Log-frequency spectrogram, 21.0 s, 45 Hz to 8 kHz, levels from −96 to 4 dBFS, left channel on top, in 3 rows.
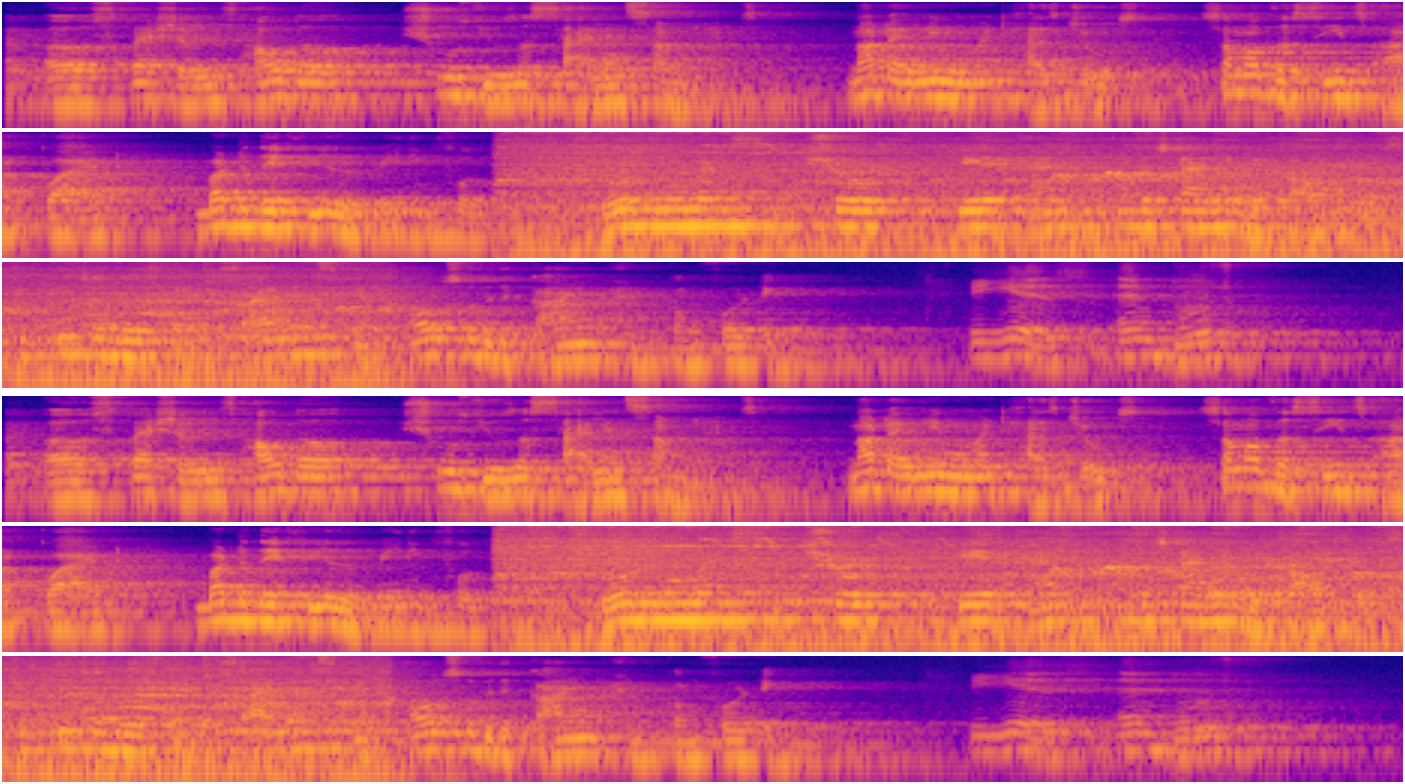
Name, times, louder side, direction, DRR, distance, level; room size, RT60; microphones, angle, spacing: voice 1, 0.2-1.7 2.0-3.7 4.2-5.7 6.0-7.5 8.0-9.4 9.9-11.5 11.7-18.0, equal, 15° right, 2 dB, 0.6 m, -22 dB
sound 1, 9.4-16.0, right 3 dB, 45° right, 0.8 m, -24 dB
voice 2, 18.8-20.2, left 1 dB, 45° left, 2 dB, 0.8 m, -30 dB
9.1 x 7.9 x 5.7 m, 2.1 s
head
